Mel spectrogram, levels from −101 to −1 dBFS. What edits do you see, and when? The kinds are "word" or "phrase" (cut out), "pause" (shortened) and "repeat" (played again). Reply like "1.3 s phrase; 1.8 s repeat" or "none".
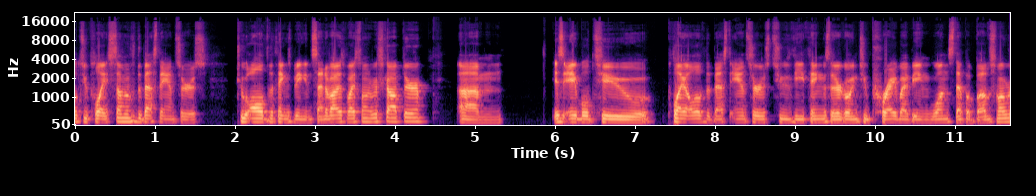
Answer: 7.3 s pause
